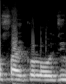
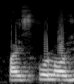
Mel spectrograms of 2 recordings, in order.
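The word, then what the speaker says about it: psychology: जैसे फिर इसको साइकोलॉजी पढ़ते हैं। पस्कोलॉजी नहीं पढ़ते क्योंकि एस के साथ है।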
